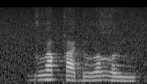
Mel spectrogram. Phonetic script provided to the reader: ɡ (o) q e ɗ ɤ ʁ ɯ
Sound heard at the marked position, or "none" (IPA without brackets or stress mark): ɤ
